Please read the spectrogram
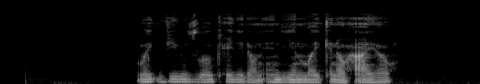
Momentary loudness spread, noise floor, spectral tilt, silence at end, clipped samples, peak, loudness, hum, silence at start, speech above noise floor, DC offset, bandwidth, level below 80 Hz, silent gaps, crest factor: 8 LU; -73 dBFS; -5 dB/octave; 0.85 s; under 0.1%; -12 dBFS; -33 LUFS; none; 1.35 s; 41 dB; under 0.1%; 11.5 kHz; -60 dBFS; none; 24 dB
